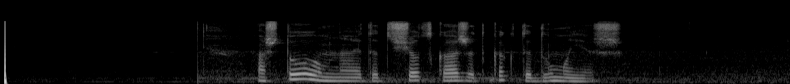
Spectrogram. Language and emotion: Russian, neutral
